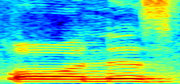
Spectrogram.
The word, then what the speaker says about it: honest: Harry is dash honest boy. Honest, that means o. It gives vowel sound, so we put an.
